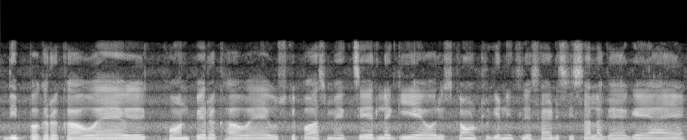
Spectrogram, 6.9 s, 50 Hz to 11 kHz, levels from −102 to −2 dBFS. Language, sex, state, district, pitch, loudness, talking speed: Hindi, male, Rajasthan, Bikaner, 115 Hz, -17 LUFS, 225 wpm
